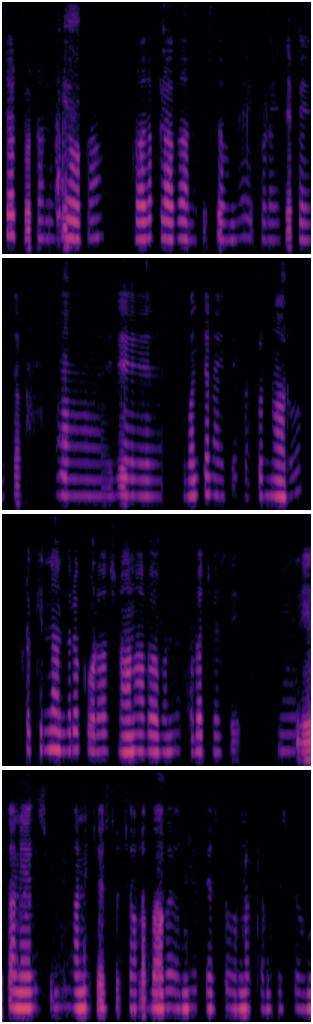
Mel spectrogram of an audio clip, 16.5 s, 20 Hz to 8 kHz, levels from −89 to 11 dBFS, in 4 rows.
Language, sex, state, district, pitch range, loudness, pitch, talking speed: Telugu, female, Andhra Pradesh, Chittoor, 185-205 Hz, -43 LUFS, 195 Hz, 115 wpm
